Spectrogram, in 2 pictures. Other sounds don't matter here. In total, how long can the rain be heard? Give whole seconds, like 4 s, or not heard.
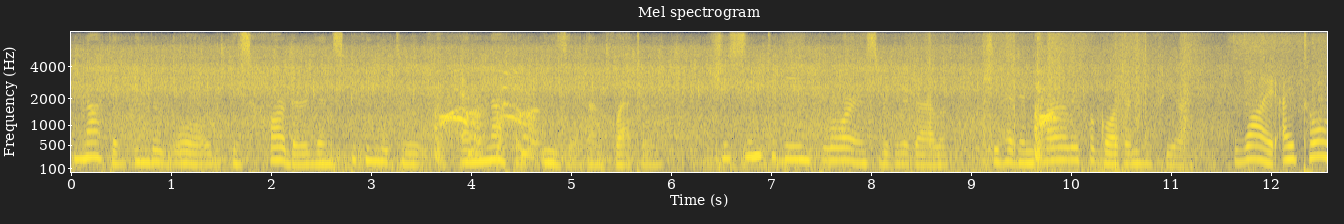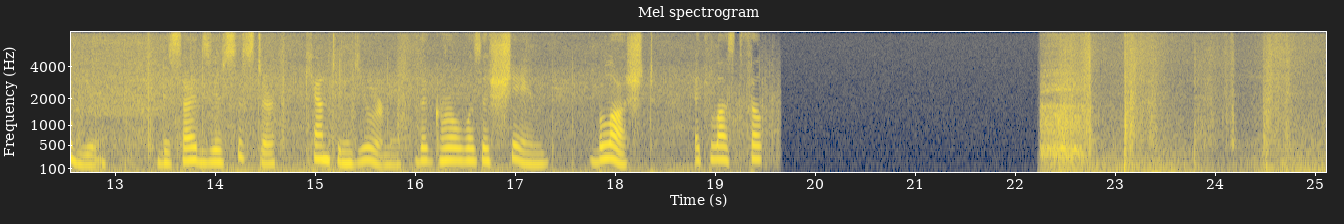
20 s.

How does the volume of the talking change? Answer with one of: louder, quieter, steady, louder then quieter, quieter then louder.
steady.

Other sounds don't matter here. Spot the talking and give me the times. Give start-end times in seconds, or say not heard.
0.0-19.5.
